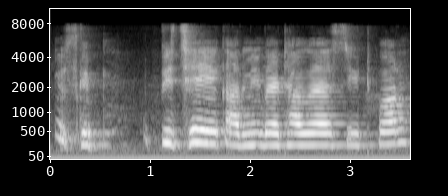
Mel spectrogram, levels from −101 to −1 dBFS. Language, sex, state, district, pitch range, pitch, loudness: Hindi, female, Bihar, West Champaran, 225-250 Hz, 230 Hz, -15 LUFS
